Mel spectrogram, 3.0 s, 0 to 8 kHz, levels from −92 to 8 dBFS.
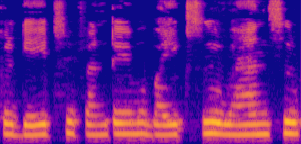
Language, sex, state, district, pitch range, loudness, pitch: Telugu, female, Andhra Pradesh, Visakhapatnam, 210-225 Hz, -17 LUFS, 215 Hz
